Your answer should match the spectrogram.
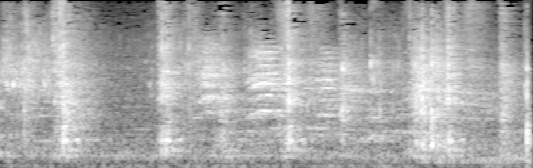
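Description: Untranscribed voices in the background, a child's among them, with a few light knocks.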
